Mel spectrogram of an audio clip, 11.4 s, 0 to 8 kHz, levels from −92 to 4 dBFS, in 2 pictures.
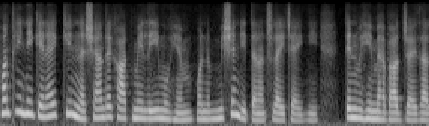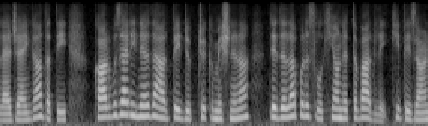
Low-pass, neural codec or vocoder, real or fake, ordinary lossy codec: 7.2 kHz; codec, 16 kHz, 0.2 kbps, FocalCodec; fake; none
